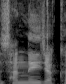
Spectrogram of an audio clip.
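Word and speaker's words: 産寧坂: 로 가는 길이 있습니다 원래는 산내 이자 카 라고 불리우는 곳입니다 여기선 산이 출산을 의미하고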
